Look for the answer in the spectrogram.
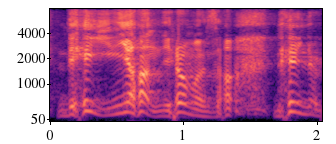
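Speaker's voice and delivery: loud laughing outburst; laughing mock cry. Pastor joking about grabbing her hair, loud laughing shout. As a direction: yell it through laughter.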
